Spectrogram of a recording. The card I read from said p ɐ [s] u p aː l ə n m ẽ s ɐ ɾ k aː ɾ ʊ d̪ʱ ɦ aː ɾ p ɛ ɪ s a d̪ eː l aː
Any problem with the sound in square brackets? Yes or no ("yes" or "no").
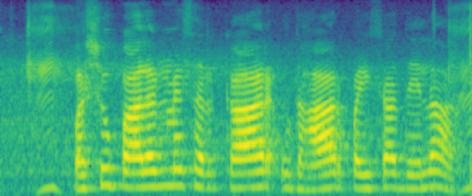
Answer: yes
